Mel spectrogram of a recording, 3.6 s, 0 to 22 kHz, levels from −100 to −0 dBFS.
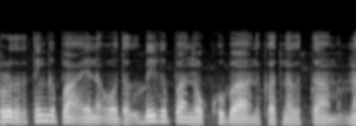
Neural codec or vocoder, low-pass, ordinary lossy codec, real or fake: none; none; none; real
